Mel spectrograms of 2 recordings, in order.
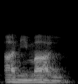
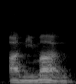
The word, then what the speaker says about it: animal: The correct answer is animal, animal. Second word, alcohol. How would you pronounce alcohol in Spanish?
